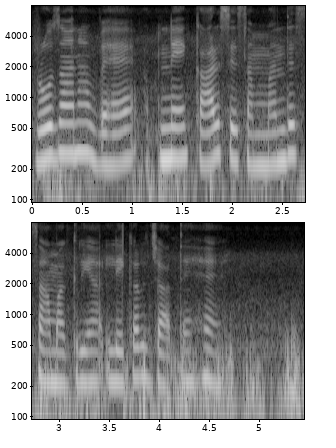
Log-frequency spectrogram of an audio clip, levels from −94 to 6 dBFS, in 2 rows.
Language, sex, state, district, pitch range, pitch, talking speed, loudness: Hindi, female, Uttar Pradesh, Gorakhpur, 225-255 Hz, 240 Hz, 110 wpm, -24 LUFS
